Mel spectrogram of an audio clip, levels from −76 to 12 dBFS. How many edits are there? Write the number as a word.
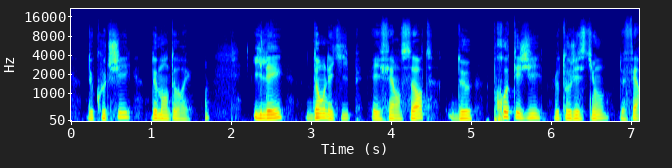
one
